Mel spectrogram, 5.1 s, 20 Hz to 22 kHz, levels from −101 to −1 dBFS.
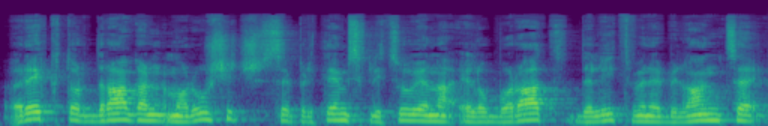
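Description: Throughout, the speech is hissy and grainy with a dulled top, likely Vorbis compression at around 34 kbps turning coarsely quantised treble into noise.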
